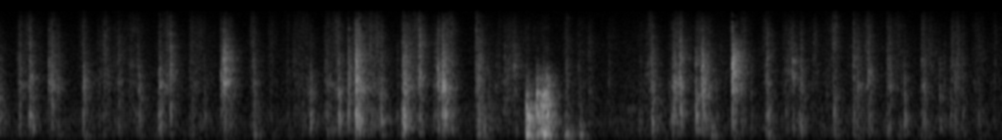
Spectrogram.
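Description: A tarot deck being shuffled by hand, the cards flicking and slapping against each other in quick, irregular strokes. A short vocal sound comes about halfway through.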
